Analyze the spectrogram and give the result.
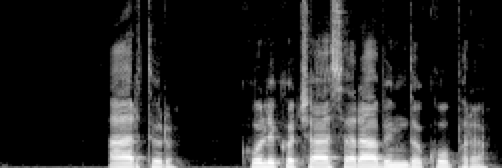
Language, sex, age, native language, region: Slovenian, male, 18-29, Slovenian, Gorenjska region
